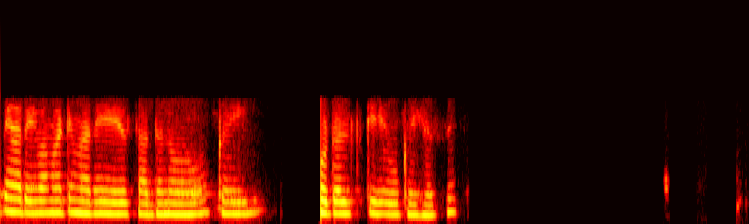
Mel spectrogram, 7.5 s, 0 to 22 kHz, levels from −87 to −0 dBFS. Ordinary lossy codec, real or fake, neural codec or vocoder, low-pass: none; real; none; 3.6 kHz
